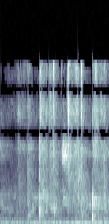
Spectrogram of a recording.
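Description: Two soft footsteps about a second apart over a low, steady rumble.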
